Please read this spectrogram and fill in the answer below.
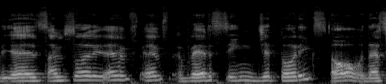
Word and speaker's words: Vercingetorix: Vercingetorix. Oh, that's how you pronounce it. Vercingetorix.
